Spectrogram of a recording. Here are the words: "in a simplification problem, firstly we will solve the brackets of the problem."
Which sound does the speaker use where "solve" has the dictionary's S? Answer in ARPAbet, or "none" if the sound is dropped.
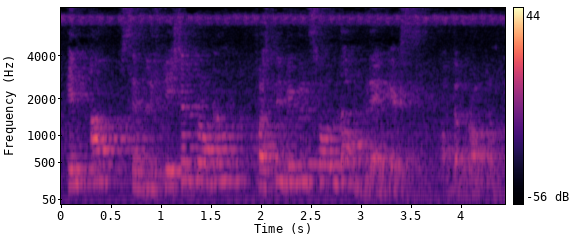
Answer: S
